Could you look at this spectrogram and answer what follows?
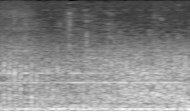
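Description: Helicopter in the Medal of Honor video game, a steady, continuous rotor drone and rumble heard at moderate distance, with no talk over it.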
